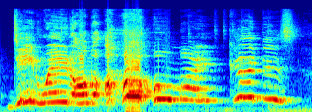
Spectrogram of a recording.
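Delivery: loud, high, stretched-out disbelief with a laugh; amazed shouting. Real, not acted. Amazed at big play.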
